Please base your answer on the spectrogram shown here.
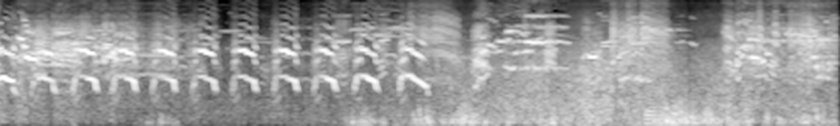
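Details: A gull's clear, loud run of about thirteen ringing, arched notes delivered quickly and evenly over three seconds, followed by a chorus of harsher cries from other gulls and rumbling noise.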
